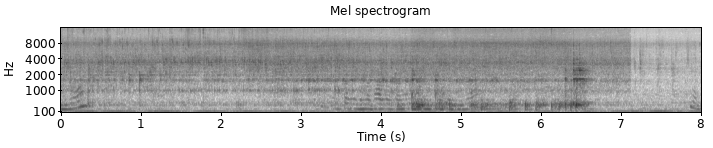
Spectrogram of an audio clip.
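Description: Sliced onions sizzling loudly in hot oil in an aluminium pot, stirred with a wooden spatula. The sizzle drops off sharply about seven seconds in.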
